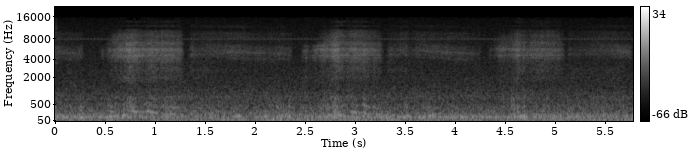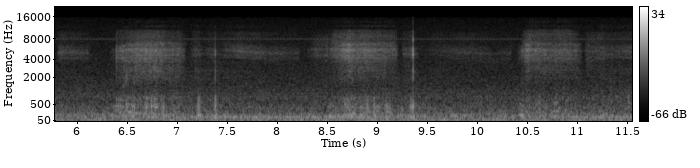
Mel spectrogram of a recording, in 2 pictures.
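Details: Sleeping baby bulldog puppy snoring: repeated soft snorting breaths, about six in 11 seconds, with a hissy nasal rasp on each breath.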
